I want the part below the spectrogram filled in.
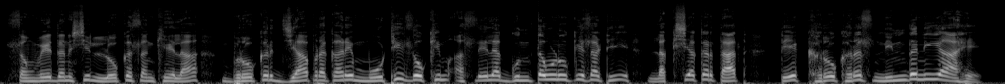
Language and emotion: Marathi, disgusted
